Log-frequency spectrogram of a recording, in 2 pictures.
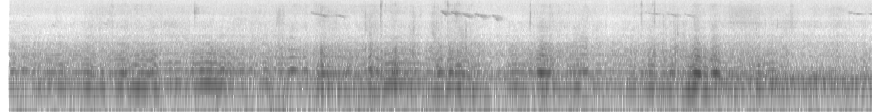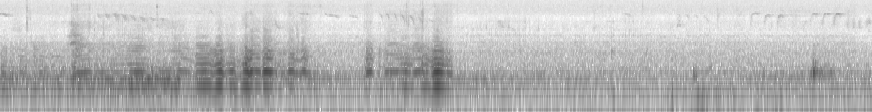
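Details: Yellowjackets collecting protein for feeding their larvae, a low droning buzz with wavering pitch that swells and fades as insects move about, louder bursts around the middle, then quieter humming.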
